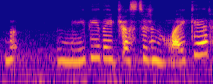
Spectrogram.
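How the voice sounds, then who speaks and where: A man voicing a nervous young woman estate agent in a slow, high falsetto while playing a horror game. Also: noisy background, exaggerated voice. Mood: uneasy.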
